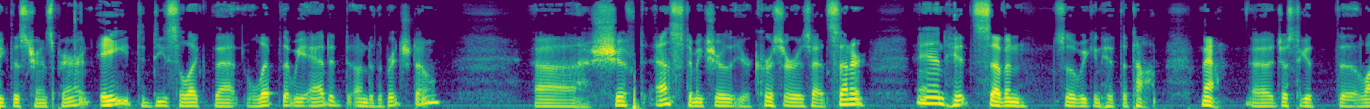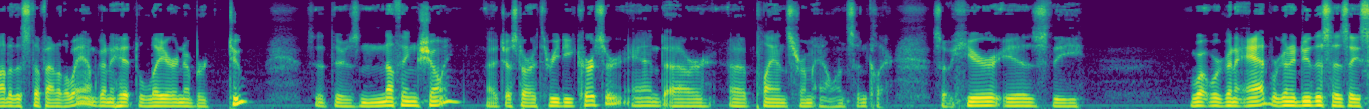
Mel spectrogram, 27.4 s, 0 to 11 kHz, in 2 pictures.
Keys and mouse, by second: 0.8 a, 6.6 shift+s, 9.6 KP_7, 11.0 middle click, 12.1 middle click, 14.2-18.1 middle drag.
